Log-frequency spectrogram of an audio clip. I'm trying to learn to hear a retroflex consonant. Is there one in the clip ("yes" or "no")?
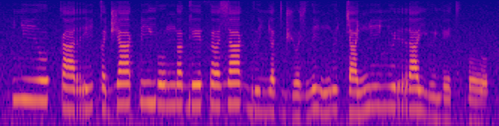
no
